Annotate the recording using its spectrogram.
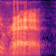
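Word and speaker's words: wrap: रैप, इसमें आपने W को साइलेंट रखना है और वर्ड को पढ़ेंगे रैप।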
